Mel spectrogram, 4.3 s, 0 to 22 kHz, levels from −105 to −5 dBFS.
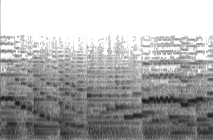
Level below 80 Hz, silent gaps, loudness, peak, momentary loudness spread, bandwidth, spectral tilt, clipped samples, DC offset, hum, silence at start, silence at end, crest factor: -58 dBFS; none; -23 LUFS; -8 dBFS; 9 LU; 7.6 kHz; -5 dB/octave; under 0.1%; under 0.1%; none; 0 s; 0 s; 14 dB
